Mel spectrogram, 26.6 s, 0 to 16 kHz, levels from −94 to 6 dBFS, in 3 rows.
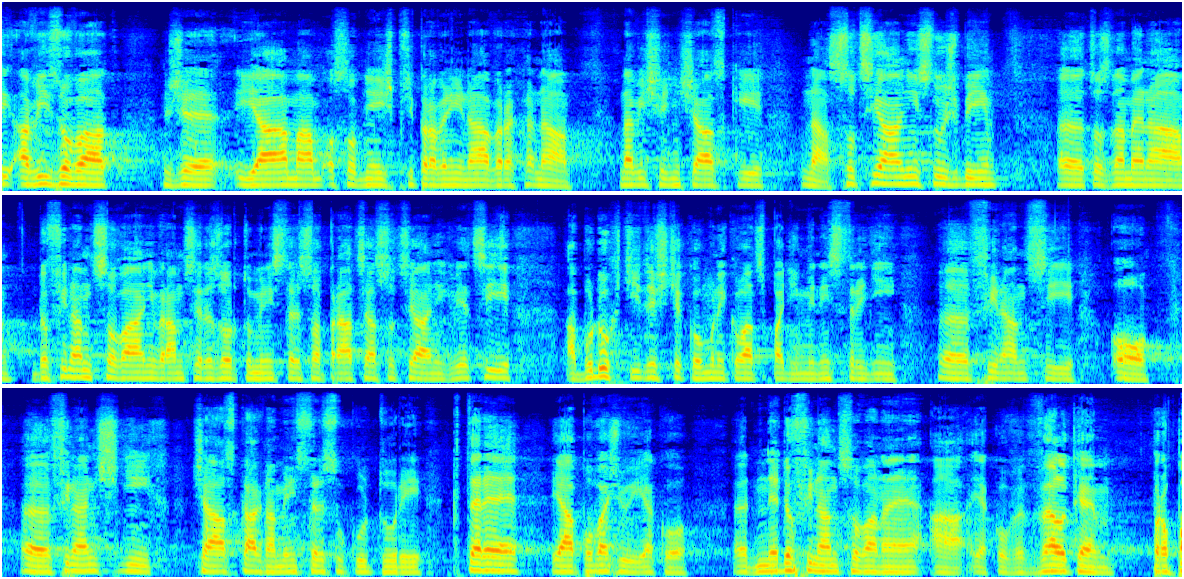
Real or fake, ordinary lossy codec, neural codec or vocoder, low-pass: fake; AAC, 48 kbps; vocoder, 44.1 kHz, 128 mel bands, Pupu-Vocoder; 14.4 kHz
